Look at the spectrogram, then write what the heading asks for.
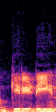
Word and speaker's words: गिरिडीह: पहले मैंने गलत प्रोनाउंस किया था, दो दिन पहले गिरीड़ बोला था, वो गिरिडीह नाम है जगह का, मुझे पता नहीं था।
